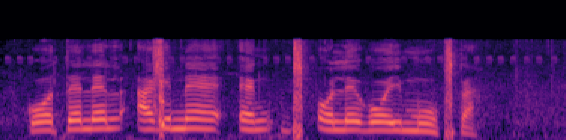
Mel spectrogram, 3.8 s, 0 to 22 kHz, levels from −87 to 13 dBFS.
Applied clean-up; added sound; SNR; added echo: none; Packing tape, duct tape; 9 dB; none.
